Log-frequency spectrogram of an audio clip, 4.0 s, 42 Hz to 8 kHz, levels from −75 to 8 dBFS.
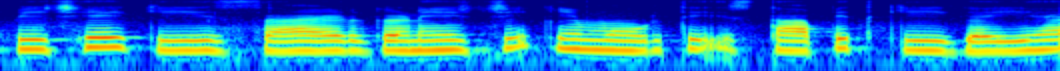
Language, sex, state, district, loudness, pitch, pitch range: Hindi, male, Uttar Pradesh, Shamli, -17 LUFS, 200 Hz, 190-215 Hz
